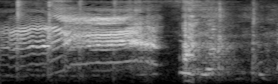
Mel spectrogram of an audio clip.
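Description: Infant vocalizing: one long, high-pitched whining squeal lasting about a second, then two short sounds.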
